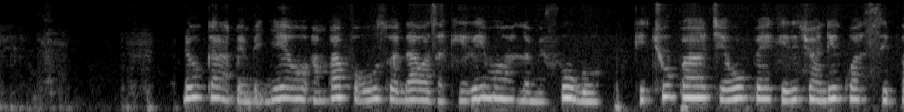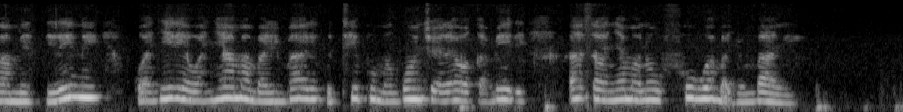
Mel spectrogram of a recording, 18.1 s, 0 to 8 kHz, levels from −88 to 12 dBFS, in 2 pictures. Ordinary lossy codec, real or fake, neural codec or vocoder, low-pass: Opus, 64 kbps; fake; vocoder, 24 kHz, 100 mel bands, Vocos; 7.2 kHz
